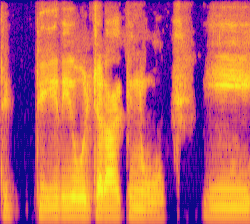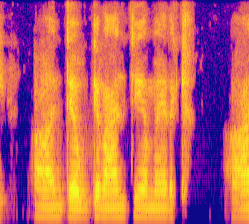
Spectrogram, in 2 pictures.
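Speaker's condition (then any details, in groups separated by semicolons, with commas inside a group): Cerebral palsy; unable to walk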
